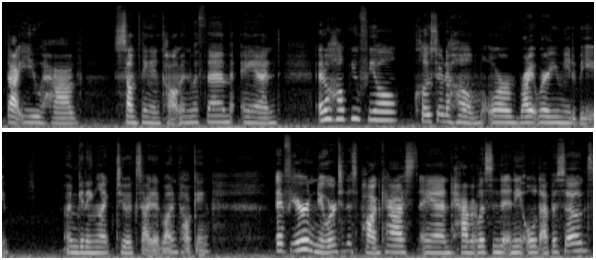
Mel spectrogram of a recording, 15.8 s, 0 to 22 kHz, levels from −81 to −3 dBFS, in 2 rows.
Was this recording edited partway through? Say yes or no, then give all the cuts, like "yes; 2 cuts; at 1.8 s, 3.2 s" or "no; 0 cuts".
yes; 3 cuts; at 8.7 s, 11.4 s, 14.2 s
